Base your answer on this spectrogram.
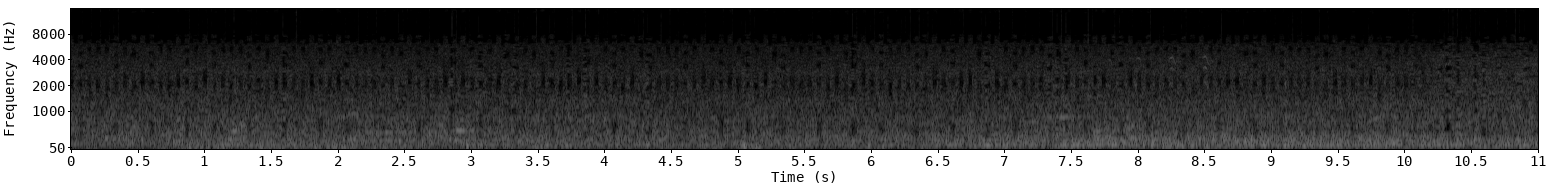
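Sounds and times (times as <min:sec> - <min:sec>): wind: 0:00.0 - 0:11.0
faint distant voices: 0:00.4 - 0:11.0.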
